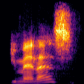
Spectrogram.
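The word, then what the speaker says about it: Jiménez: last name human menz you menz yeah like treat the J as a um uh as a as an H okay Eduardo jimnez godam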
